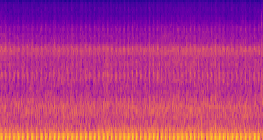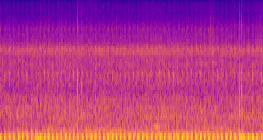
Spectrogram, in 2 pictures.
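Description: An engine idling steadily with a rapid, even low pulsing.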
